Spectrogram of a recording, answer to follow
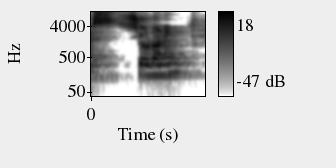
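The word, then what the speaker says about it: pseudonym: किसी को पता है क्या सडोनिम पी साइलेंट है यहां पे ठीक है सडोनिम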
